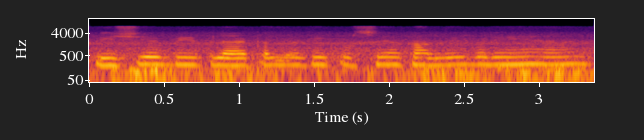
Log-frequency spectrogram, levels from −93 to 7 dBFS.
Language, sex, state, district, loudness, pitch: Hindi, female, Punjab, Kapurthala, -17 LUFS, 200 Hz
